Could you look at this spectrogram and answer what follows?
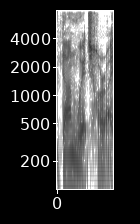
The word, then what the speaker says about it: Dunwich: But anyway, we pronounce it Dunwich, or at least the town is pronounced Dunwich. But the Dunwich in New England should be pronounced Dunwich, to my mind, because that's how it would be pronounced there. And I find it a bit annoying when I hear someone call it the Dunwich Horror.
